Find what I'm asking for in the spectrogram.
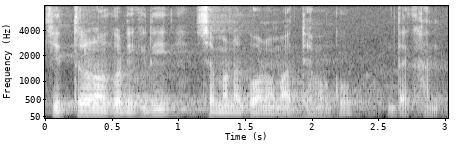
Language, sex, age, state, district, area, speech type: Odia, male, 45-60, Odisha, Boudh, rural, spontaneous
